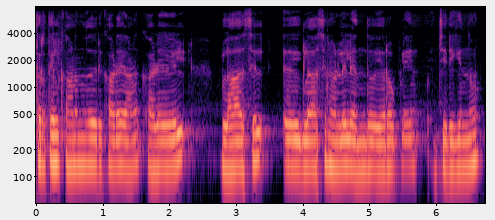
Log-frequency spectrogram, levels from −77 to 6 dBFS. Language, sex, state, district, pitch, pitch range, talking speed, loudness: Malayalam, male, Kerala, Kollam, 130 Hz, 125-135 Hz, 115 wpm, -17 LUFS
